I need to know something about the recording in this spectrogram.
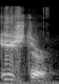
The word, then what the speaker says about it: Ishtar: This is Ishtar, pronounced Easter.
